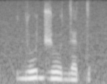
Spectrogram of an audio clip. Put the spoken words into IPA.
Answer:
d u d͡ʒ u d ɛ t

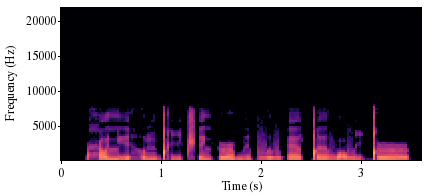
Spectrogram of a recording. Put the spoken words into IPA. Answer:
ħ ɔ lʲ ḛ h ɤ ŋ ǃʼ ḭ t͡ʃʼ e lʲ ʔ ə˞ b ḛ p v ɘ v ʔ ɛ ə̯ ǃ ɘ v ɔ̰ v ḭ ǃ ə˞

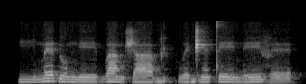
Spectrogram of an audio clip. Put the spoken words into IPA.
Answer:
iː˨ m ɛ˦ ɗ o˧ ŋ eː˨ b a˦˨ m ʃ aː˨ b i˨ kʷ ɛ˨˦ d͡ʒ ɛ̃˧ t eː˦˨ n eː˦ v ɛ˨

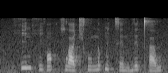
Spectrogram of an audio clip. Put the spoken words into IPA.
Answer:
h i˦ n h i˨ ʔ ɔ̃˦ k̚ s w a˨˩ t͡ɕʰ u˧ n̪ ə˦ p̚ ĩ˨ t̚ s e˨˩ m b e˥˧ t̪ʰ a˨˦ w

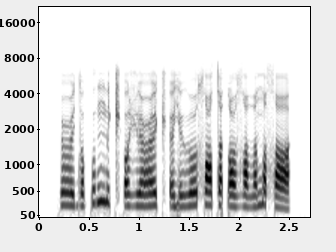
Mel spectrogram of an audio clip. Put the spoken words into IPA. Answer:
ʕ y d ɔ p ʊ ŋ͡m ɪ t͡ʃʼ ɔ ʒ ø ʕ œ t͡ʃʼ œ j ø β u sˤ œ tˤ o ɗ o zˤ a ðˤ ɪ n ɪ sˤ a

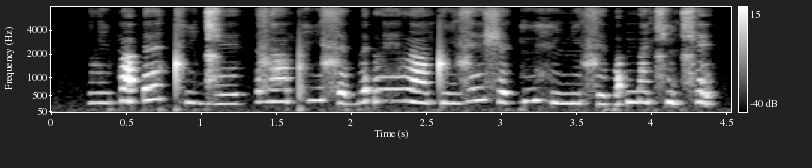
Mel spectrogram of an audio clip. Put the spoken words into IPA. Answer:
l i˨ p ã˦˨ ʔ ɛ˦ tʰ i˨ d͡ʑ e˨ | z ã˦ pʰ i˦ s ɛ˨ b ɛ˦ ʔ l e˦ l ã˨ t ĩ˨ z e˦ ʃ ɛ˨ k ĩ˦ h ĩ˨ ɲ ĩ˨ s e˨ b ä˦ ʔ n ã˦ t͡ɕʰ ĩ˦˨ t͡ɕʰ ḛ˦˨

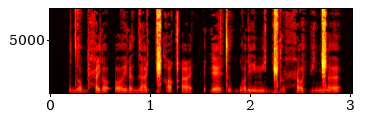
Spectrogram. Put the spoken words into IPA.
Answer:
d ɔ b ħ i ɾ ɔ ʔ ɔ ɪ̯ ɾ ɐ ɡ a ǁʰ ɔ qʼ e | ɗ ɛ t u ɡ͡b ɔ ɾ i mʲ ɛ ɡ͡ǁ u ħ ɔ pʲ ɨ ŋ͡ǁ ɐ

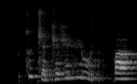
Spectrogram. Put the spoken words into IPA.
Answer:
t͡s u˥ c ɛ˩ t͡ʃ ɛ˧ ʒ e˥ vʲ o˥ β ɯ˩ t͡s pː a˥

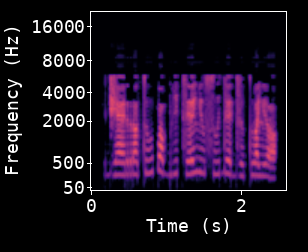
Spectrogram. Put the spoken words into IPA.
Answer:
d͡ʒ æ r ɒ t u ɓ ɒ b i t͡s ɛ lʲ ɤ sʷ i d ɛ d͡z ə tʷ ɑ lʲ ɒ

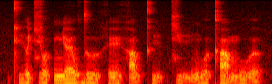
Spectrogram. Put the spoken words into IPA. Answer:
kʰ i˧˥ ə̯ t͡ɕ ɤː˥˨ t̚ ɲ ɛː˧˥ w d ɯː˥˨ h eː˧ h a˧˩ w kʰ iː˧˩ p̚ t͡ɕ iː˧˩ ŋ u˥˨ ə̯ kʰ a˥˨ m u˥˨ ə̯

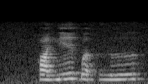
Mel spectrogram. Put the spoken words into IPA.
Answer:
qʷ i mʲ e ɓ ʌ θ ɦ ɯ

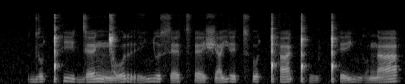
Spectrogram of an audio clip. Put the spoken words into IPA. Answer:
d ʊ˧˥ ǃʰ i˥˧ d ɛ˧˥ ŋ͡ǀ o˩˥ r e̤˩˥ ʎ ʊ˥˧ s ɛ˩˥ t͡sʼ ɛ˨˩˦ ʃ a˩˥ j ɪ˩˥ t͡sʼ ʊ˧˥ ǃʰ a˧˥ ǃʰ ṳ˨˩˦ ǃʰ e˨˩˦ ʎ ɔ̤˨ n a˧˥

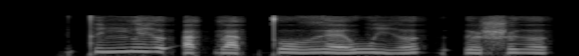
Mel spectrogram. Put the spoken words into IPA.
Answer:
t̪ i˧˥ ŋ l i˧ ə̯ ʔ a˨˩ t̚ l a˨˩ t̚ t̪ o˨˩ ɣ ɛ˨˩˨ w i˨˩˨ ə̯ | ʔ ɨ˨˩˨ ʂ ɨ˨˩ ə̯

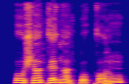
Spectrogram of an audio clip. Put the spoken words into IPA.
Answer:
o˦ ʃ ã˦ k ɛ˦ ɡ ã˦˨ k͡p o˧ k ɔ˦ ɾ ũ˦

